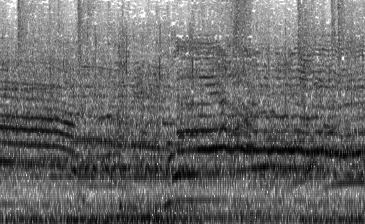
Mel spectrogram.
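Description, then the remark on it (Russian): A crowd of young people cheers and whoops with excitement as Lenin statues are toppled, voices overlapping in a loud, continuous roar with occasional higher shouts rising above the din. “Молодежь сопровождает Ленинопад криками восторга.”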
